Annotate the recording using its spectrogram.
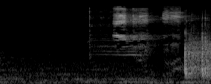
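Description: Electronic beep tones from a smart cylinder lock's keypad, high-pitched and lasting just under a second, starting about a second in. A noisier mechanical sound begins near the end.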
